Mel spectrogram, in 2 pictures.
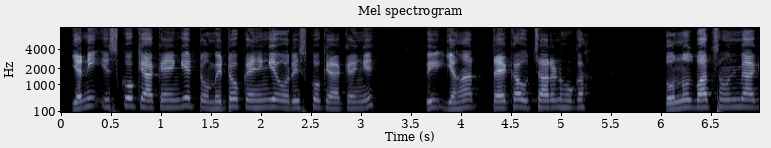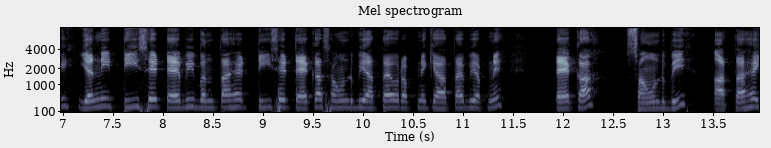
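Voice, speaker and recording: A man teaches a phonics lesson, his voice pitched high and smooth. He puts each question to the class again and again, breaking every sound down step by step. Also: fairly bright tone. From India.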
